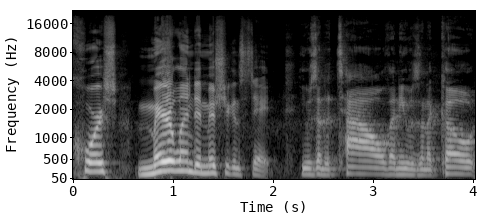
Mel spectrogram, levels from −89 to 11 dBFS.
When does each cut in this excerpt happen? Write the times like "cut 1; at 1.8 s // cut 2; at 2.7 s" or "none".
cut 1; at 2.1 s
